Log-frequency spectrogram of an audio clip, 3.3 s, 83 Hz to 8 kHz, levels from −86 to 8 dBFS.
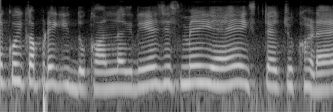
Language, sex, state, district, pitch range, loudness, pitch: Hindi, female, Uttar Pradesh, Shamli, 220-265 Hz, -17 LUFS, 245 Hz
